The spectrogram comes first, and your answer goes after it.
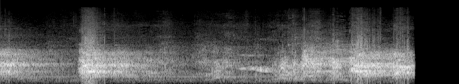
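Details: Several dogs at a dog lot on 11/4/16, a loud burst of barking near the start, a quieter stretch with a whine-like tone, then another cluster of barks before the sound cuts off abruptly.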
